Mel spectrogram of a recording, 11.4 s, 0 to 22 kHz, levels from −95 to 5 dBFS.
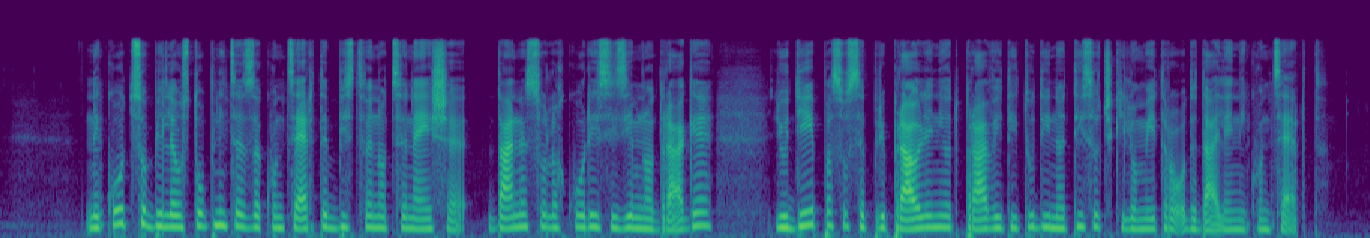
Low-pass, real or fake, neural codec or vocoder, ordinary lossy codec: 10.8 kHz; real; none; none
